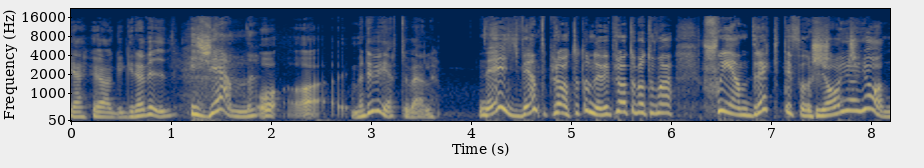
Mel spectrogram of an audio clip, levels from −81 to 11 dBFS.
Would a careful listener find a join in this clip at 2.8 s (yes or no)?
yes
